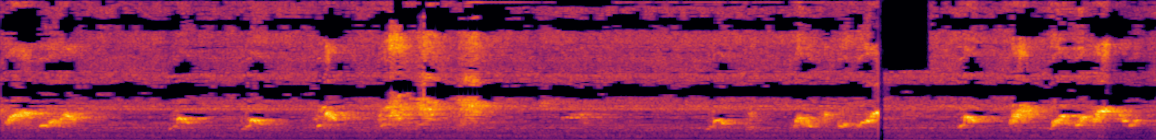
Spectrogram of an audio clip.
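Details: Red-whiskered bulbul in competitive song, used to stir and train other bulbuls: bursts of bright, warbled chirping notes in short clusters with brief pauses, a steady low hum underneath throughout.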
